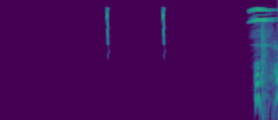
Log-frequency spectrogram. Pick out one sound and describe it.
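Short electronic menu clicks sound twice.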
